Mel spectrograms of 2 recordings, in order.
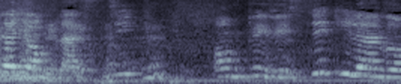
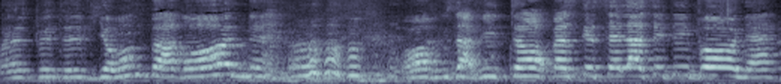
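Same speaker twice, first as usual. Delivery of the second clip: put-on drunk shouting; 9 dB louder than usual. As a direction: holler like a drunk at a market. Drunk woman auctioning meat. (crier comme une ivrogne)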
